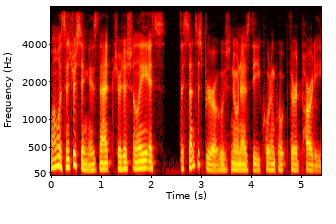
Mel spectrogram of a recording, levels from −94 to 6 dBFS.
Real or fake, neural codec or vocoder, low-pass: real; none; 7.2 kHz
